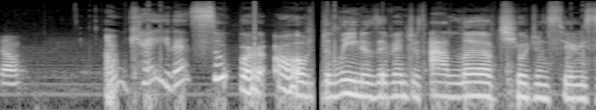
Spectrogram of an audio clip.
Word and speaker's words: Delina: Tell us about Delina. Am I pronouncing that correctly?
